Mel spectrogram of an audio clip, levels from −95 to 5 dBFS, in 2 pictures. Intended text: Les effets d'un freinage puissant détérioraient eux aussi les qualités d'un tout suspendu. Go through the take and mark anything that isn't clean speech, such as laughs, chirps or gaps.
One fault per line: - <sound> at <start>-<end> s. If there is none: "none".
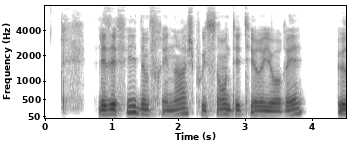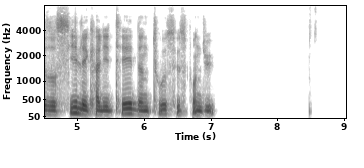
none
